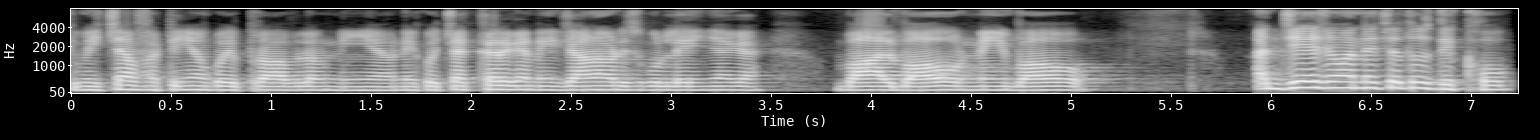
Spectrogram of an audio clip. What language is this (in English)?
Dogri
